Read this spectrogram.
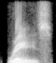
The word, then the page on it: raise: American English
